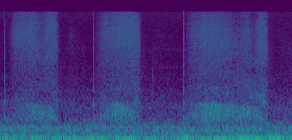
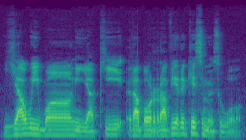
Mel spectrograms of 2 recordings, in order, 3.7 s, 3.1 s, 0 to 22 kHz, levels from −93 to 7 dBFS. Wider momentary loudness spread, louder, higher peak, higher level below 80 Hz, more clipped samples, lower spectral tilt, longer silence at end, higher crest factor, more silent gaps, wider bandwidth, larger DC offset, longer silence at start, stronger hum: about the same, 6 LU vs 7 LU; second, -45 LUFS vs -19 LUFS; second, -22 dBFS vs 0 dBFS; first, -42 dBFS vs -54 dBFS; neither; second, -4 dB/octave vs -5.5 dB/octave; about the same, 0 s vs 0.1 s; about the same, 18 dB vs 18 dB; neither; about the same, 16.5 kHz vs 16 kHz; neither; about the same, 0 s vs 0.05 s; neither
